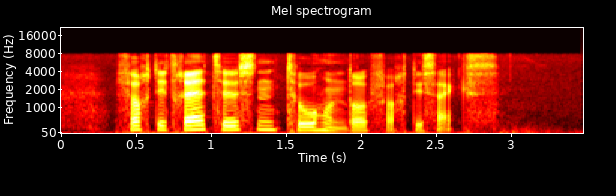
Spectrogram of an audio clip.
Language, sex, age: Norwegian, male, 23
